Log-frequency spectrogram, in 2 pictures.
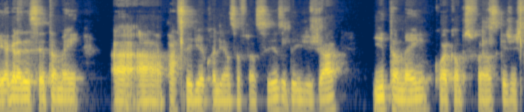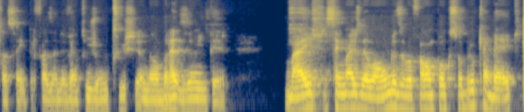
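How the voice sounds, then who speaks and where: A man with a Carioca accent walks listeners through an online presentation in a fairly low, mellow voice. He often restarts his sentences and fills pauses as he explains. The video-call audio has a roomy echo. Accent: Carioca Brazilian Portuguese. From Rio de Janeiro, Brazil. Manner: informative, with frequent restarts and fillers. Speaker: international education representative.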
